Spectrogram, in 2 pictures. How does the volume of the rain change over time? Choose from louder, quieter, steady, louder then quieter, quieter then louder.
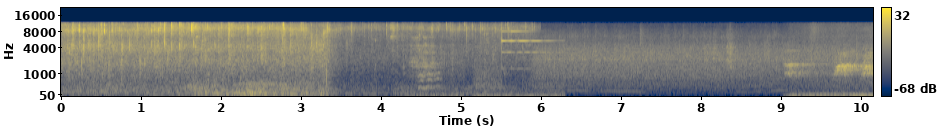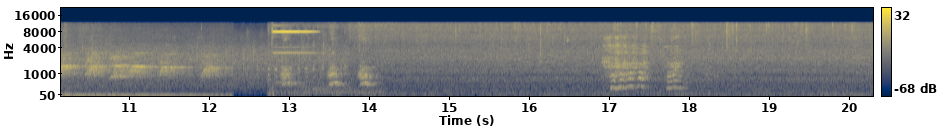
quieter.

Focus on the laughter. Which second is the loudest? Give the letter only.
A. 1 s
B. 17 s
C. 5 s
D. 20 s
B.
